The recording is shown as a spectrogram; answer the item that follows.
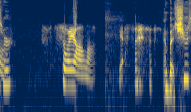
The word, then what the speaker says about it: Soyala: daughter of the desert is that how you pronounce her soy Allah yes and but she was a wonderful person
